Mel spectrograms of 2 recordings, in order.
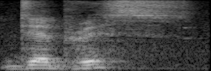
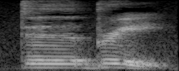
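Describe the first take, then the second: First: The last syllable sounds like 'bris'. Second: The last syllable sounds like 'bree'. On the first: The speaker calls it wrong. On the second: The speaker calls it right. "it's a D, and then a bree"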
